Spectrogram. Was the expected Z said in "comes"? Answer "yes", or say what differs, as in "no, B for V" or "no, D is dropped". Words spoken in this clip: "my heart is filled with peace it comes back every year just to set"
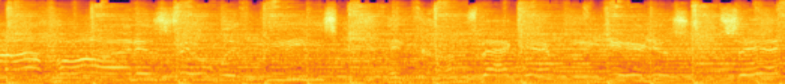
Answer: yes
